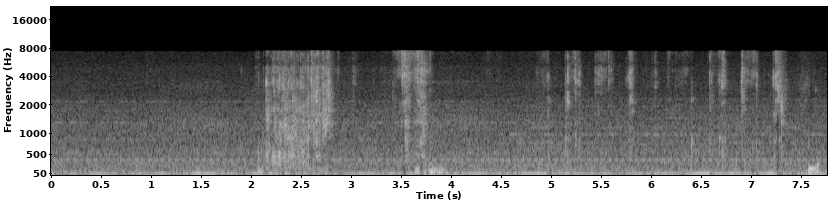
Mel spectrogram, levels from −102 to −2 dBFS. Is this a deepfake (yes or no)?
no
